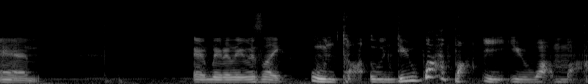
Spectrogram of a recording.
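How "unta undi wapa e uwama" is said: put-on alien creature voice. Retelling a tabletop session, doing a Hutt impression for the DM. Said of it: "do a good hut impression".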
